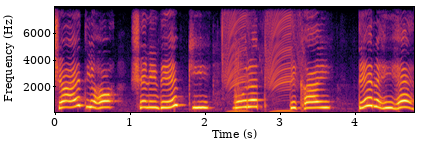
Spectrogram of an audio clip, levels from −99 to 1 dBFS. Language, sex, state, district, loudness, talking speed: Hindi, female, Himachal Pradesh, Shimla, -11 LUFS, 125 wpm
